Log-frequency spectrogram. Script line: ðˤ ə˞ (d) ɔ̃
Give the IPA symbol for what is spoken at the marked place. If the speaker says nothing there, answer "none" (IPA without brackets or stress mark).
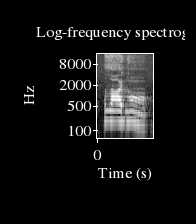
d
